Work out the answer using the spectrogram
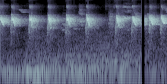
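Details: Cucak jenggot, or bearded bulbul, giving a steady run of sharp, high chirps. Each note is loud and slurs slightly downward, repeated every third of a second or so, with one brief cut near the end and a low background hum.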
